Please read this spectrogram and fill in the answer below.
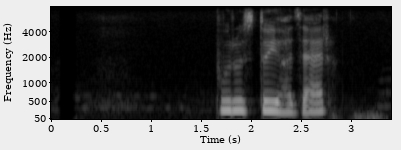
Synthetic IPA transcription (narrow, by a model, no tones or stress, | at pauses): puɾusd̪ujɦʌd͡zar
